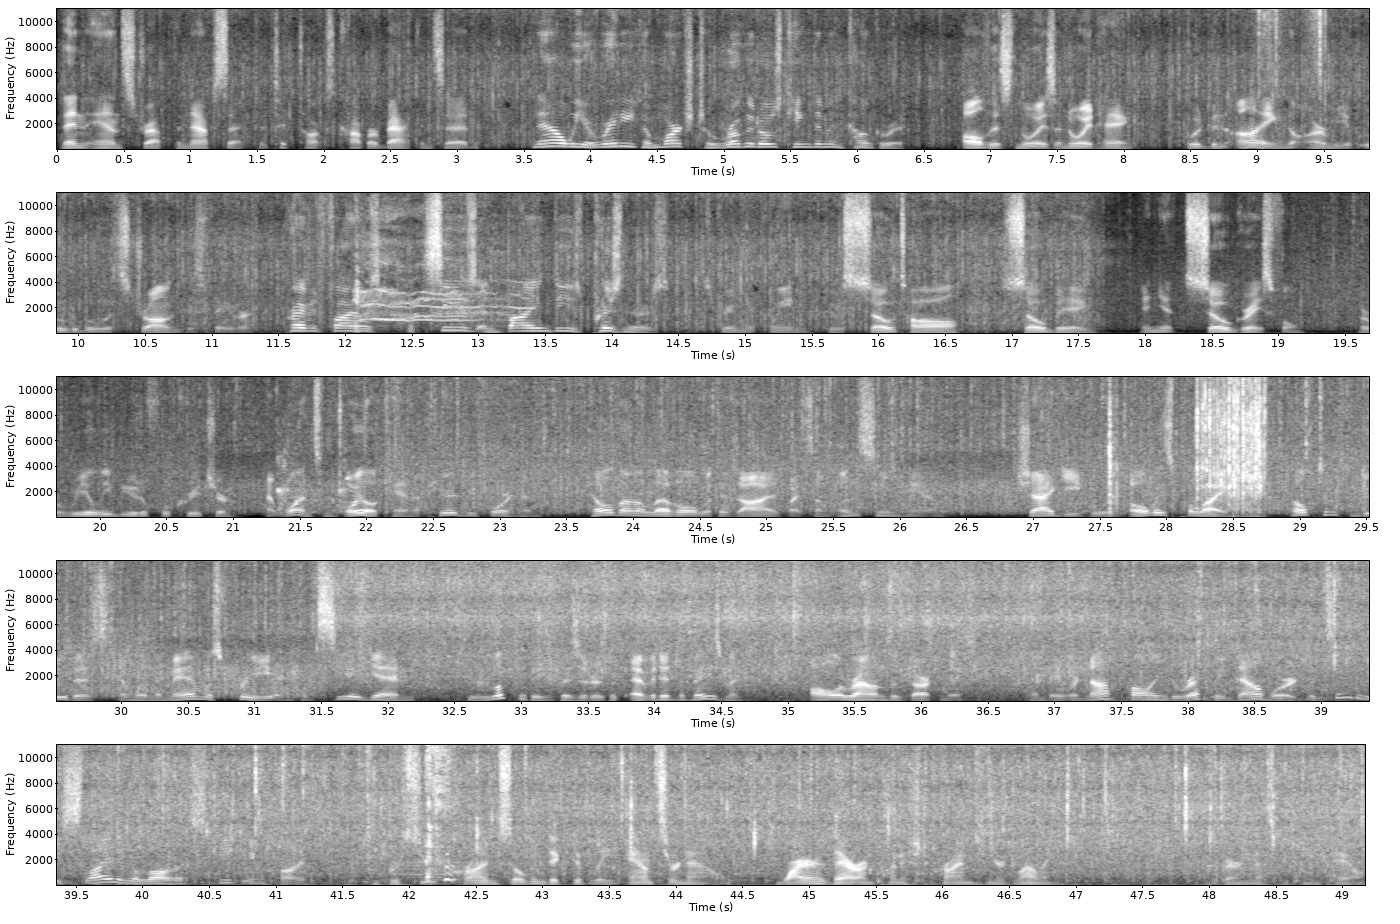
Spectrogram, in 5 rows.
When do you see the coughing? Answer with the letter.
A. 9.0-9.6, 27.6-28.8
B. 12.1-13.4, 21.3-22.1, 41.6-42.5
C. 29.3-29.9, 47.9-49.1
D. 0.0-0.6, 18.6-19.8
B.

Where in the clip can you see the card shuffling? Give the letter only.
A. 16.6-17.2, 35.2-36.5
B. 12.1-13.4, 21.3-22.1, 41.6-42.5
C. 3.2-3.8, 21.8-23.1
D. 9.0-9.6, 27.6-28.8
D.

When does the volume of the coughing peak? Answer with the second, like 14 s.
42 s.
